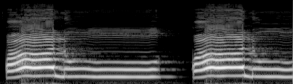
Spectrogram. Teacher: قا کو بھی کھینچیں گے، لو کو بھی کھینچیں گے، دونوں کو برابر کھینچنا ہے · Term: الف مدہ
